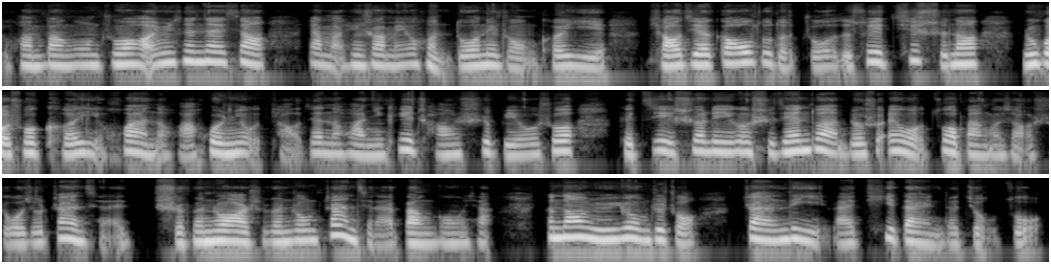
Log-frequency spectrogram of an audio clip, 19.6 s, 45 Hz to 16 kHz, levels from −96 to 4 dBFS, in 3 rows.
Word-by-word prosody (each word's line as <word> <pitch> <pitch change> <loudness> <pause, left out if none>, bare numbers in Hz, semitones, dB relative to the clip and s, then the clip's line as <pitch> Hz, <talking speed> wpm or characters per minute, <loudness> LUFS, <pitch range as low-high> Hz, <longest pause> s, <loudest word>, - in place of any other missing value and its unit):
换 185 +1 -2
办 195 -1 0
公 200 0 -2
桌 210 +2 +2
啊？ 200 - +4
因 210 - 0
为 235 - +3
现 250 +1 +2
在 250 -1 +4
像 230 -3 +1 0.3
亚 215 - -2
马 195 - -5
逊 195 0 -2
上 200 -1 0
面 190 - -4
有 210 - -4
很 195 -7 -3
多 185 +1 +1
那 200 0 +2
种 165 -4 -7
可 185 0 -3
以 170 -4 -2 0.2
调 190 +1 +4
节 205 0 +3
高 225 +3 +4
度 235 -1 -3
的 165 -6 -6
桌 175 +2 -8
子， - - -4
所 250 +7 0
以 - - +4
其 265 +5 -5
实 200 -6 -6
呢， 215 0 +4 0.2
如 210 +1 +3
果 215 -3 +6
说 200 +2 +1
可 185 0 -3
以 200 -1 -1
换 215 -5 0
的 170 - -8
话， 165 -2 -7
或 205 +2 +1
者 - - +3
你 195 - +3
有 205 - -4
条 - - -15
件 200 -1 -4
的 190 - -3
话。 180 -2 -2
你 170 0 -3
可 250 - -9
以 245 - +2
尝 180 -4 -6
试 205 +3 -5
比 170 -2 -5
如 175 +2 -4
说 225 +3 +1 0.3
给 180 - -2
自 230 +7 -11
己 225 - +2
设 225 +3 -2
立 215 0 +2
一 - - +1
个 215 -1 +1
时 200 - -6
间 220 +4 +4
段， 240 -5 +3
比 185 - -8
如 185 - +2
说， - - -6
诶， 235 - +1
我 195 -6 +1
坐 220 -3 +1
半 180 -4 -3
个 165 - -7
小 165 -1 -10
时 165 -1 -13
我 165 0 -2
就 180 +1 -5
站 220 0 +1
起 170 - -21
来 165 - -13
10 175 - -6
分 190 +2 +3
钟、 200 0 +7
20 185 -1 +3
分 185 0 +1
钟， 205 +1 0
站 295 -1 +3
起 200 - -6
来 155 +1 -8
办 170 0 +1
公 170 0 -5
一 - - -8
下， 175 0 -11 0.3
相 250 - +5
当 260 -1 +7
于 220 0 +6
用 235 -2 +4
这 215 +1 +2
种 170 -5 -4 0.3
站 215 -3 +4
立 215 -5 +1
来 170 0 -5
替 225 +6 -5
代 190 -5 0
你 150 - -10
的 165 0 -9
久 165 - -11
坐。 170 - -7
195 Hz, 335 characters per minute, -21 LUFS, 175-220 Hz, 0.3 s, 钟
